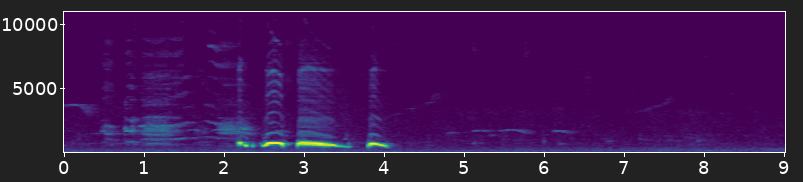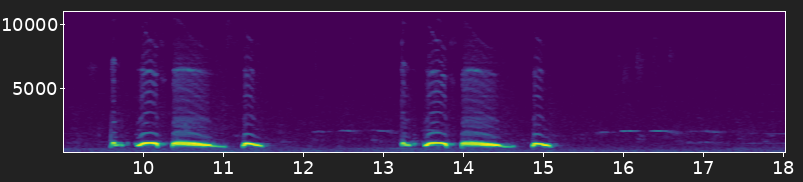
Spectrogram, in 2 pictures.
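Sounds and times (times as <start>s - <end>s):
dove cooing: 1.8s - 4.2s, 9.6s - 11.6s, 12.9s - 15.3s
faint high chirps: 15.6s - 17.2s.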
